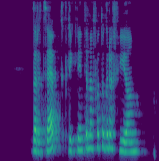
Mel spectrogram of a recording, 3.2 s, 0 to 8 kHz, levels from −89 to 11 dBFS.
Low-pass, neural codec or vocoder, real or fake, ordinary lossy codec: none; none; real; none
